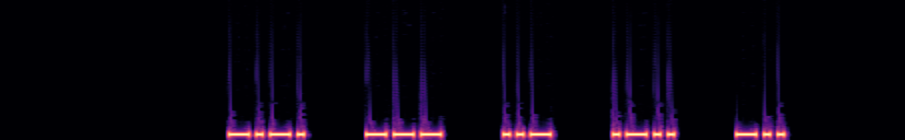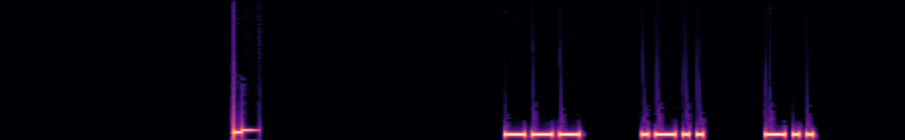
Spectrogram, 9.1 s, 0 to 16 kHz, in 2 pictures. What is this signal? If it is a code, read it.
Morse code, heard as a keyed tone, about 34 wpm, spaced as for 20 wpm, 700 Hz. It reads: COULD OLD
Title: 3x Character Spacing - Top 200 Words - 35wpm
